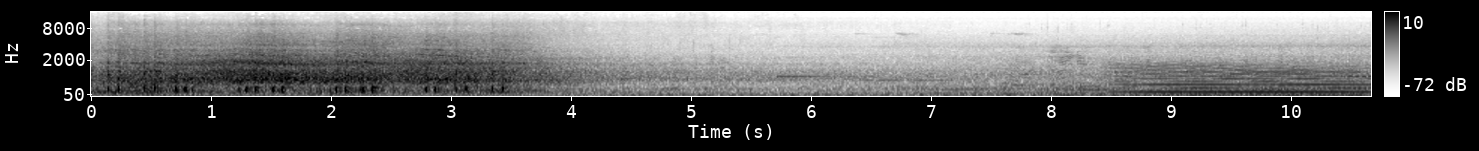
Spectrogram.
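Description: A train rumbles loudly along the rails with a quick, rhythmic clickety-clack, then fades to a quieter hum before a long, steady horn sounds at the end.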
